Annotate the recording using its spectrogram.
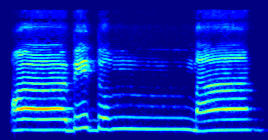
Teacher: मीम पे क्योंकि शद्दा है तो हम क्या करेंगे, 2 काउंट जितना गुन्ना करेंगे, यानी आवाज को यहाँ ठहराएंगे 2 काउंट जितना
